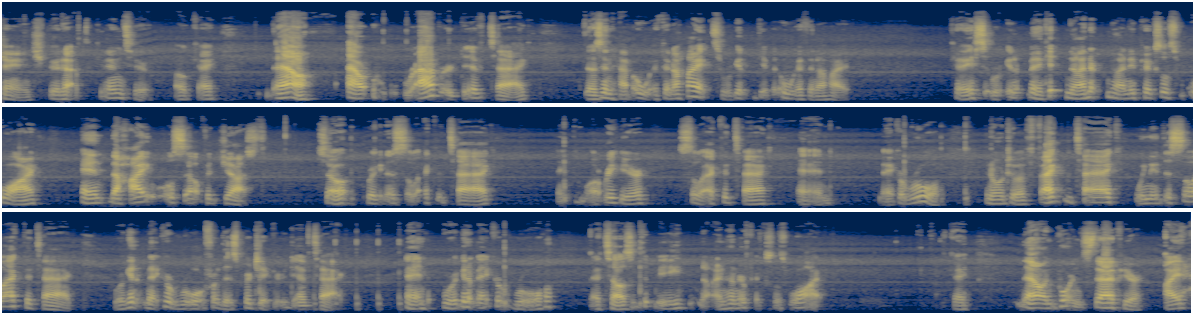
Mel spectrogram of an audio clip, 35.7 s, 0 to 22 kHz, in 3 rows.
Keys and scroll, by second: 0.3 super+s, 30.7-31.9 typing, 34.6 s.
